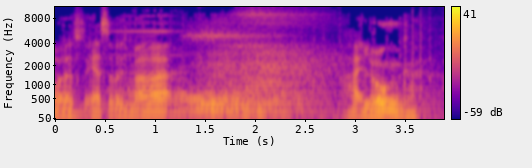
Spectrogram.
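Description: A shimmering magical chime swells and fades.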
